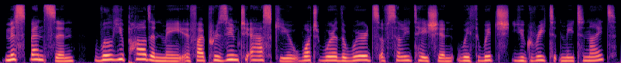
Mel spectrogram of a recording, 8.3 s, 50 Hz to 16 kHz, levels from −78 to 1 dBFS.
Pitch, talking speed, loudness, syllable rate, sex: 210 Hz, 180 wpm, -18 LUFS, 4.3 syllables/s, female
